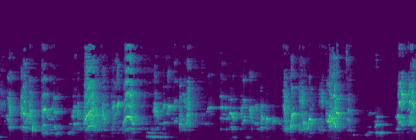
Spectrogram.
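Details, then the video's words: Nias hill myna giving loud, varied bursts of harsh squawks mixed with shrill whistles, in quick phrases separated by brief pauses; a song recording used for training other birds. "Masteran Suara Jalak Nias"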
